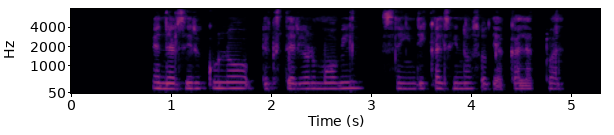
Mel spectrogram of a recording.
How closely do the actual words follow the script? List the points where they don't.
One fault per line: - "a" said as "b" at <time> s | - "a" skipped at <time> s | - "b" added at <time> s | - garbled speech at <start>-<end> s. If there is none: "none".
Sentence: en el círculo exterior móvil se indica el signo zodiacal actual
none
